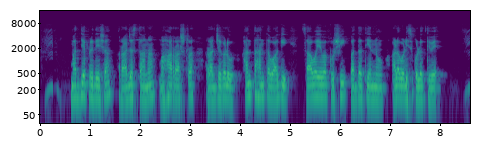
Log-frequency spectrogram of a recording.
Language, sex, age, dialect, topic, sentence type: Kannada, male, 25-30, Mysore Kannada, agriculture, statement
